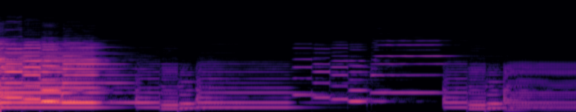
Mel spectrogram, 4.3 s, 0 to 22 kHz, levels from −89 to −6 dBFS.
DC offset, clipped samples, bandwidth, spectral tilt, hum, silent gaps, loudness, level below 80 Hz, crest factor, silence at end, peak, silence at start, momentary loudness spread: under 0.1%; under 0.1%; 12 kHz; -5.5 dB/octave; none; none; -39 LUFS; -86 dBFS; 20 dB; 0 s; -22 dBFS; 0 s; 20 LU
